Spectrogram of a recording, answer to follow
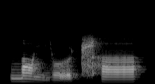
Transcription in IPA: n̪ ɑ˥˨ ŋ j o̰˨˩ ʊ̯ ʈ͡ʂʰ ä˦

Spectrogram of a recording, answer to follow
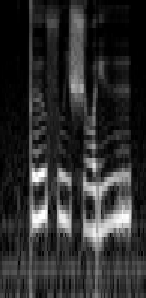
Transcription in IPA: t ə sʷ i ʃ ɔ ɾʲ ɨ

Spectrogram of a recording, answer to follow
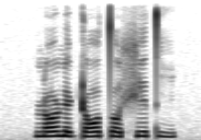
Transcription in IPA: ɳ ɔ ɳ ɛ ʈ ɔ t̪ ɔ ʃ ɪ t̪ i̤

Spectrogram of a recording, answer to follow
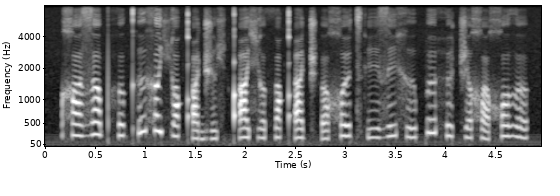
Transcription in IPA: χ ɐ˧ z ɐ˥˩ pʰ ɵ˧ kʼ ɨ˥ x ɐ˥ ç o˩˥ qʼ ɵ˩ d͡ʒ ʉ˩ ç qʼ ɐ˧ ɕ ɵ˩˥ θ ɵ˩˥ qʼ ɨ˩˥ t͡ʃʼ ɵ˩ χ ʉ˧ t͡sʼ i˧ z i˥ x ɨ˩˥ p ʉ˥ h ʉ˧ t͡ʃ ɨ˩˥ χ ɵ˩ χ o˥ ð ɵ˧

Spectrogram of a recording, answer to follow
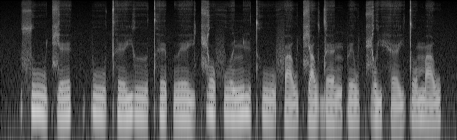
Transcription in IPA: s uː˥˨ t͡ɕ e˧˥ | p uː˧˩ t̪ʰ e˩˧ j ɯː˧˩ t̪ʰ e˧˩ p̚ ʋ eː˧˩ j t͡ɕ o˥˨ f u˧ ə̯ ɲ i˥˨ t̪ʰ uː˧˩ f a˩˧ w t͡ɕ a˧ w d ɛː˧˩ ŋ p e˧ w t͡ɕ o˧ j h ɛː˩˧ j t̪ o˧˥ m a˧˥ w

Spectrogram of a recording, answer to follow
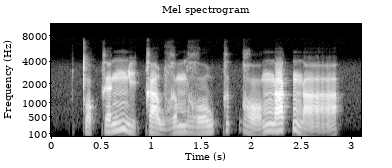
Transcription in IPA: t̪ ɔ˨˩˨ k ɛ˧˥ ŋ ɲ i˨˩˨ k a˨˩ w ɣ ə˧ m ɣ o˧˥ w k ə˦˥ k̚ ɣ ɔ˨˩˦ ŋ a˦˥ k̚ ŋ aː˨˩˨

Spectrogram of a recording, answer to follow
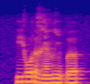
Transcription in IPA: j oː˦ ɾ ə˨ ɣ ɛ̃˧ v ĩ˦˨ ɓ ə˦

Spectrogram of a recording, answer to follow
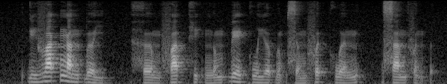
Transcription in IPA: ɗ i˨˦ v a˦˥ k̚ ŋ a˧ n ɓ ə˨˩ j | h əː˨˩ m f a˦˥ t̚ h ḭ˧˨ ə̯ ŋ ə˨˦ m ɓ e˧ k w i˧ ə̯ ɓ ə̰˧˨ m s ə˨˦ m f ə˦˥ t̚ h w ə˨˦ n | s a˧ n f ə̰˧˨ n ʔ

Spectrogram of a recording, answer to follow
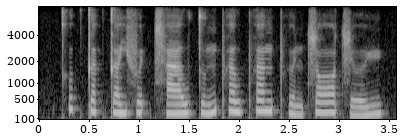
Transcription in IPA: kʰ ʊ˥ k̚ t̪ ɐ˧ k̚ t̪ ɐ˨ j f ɵ˨˥ t̚ t͡sʰ aː˨˧ w t̪ ʊ˨˥ ŋ pʰ ɐ˧ w pʰ ɐ˧ ŋ pʰ ɵ˨˩ n t͡s ɔː˧ t͡s ɵ˨˧ ɥ

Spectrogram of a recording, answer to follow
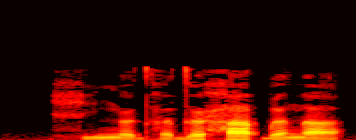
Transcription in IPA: h i˩˧ ŋ œ˨˩ dʱ ɐ˩˧ d œ˦˥ h a˦˥ ɓ ɐ˦˥ n a˥˩

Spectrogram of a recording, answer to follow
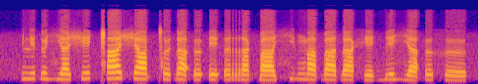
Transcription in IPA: lʲ ə ɗ ɵ zʲ a ʃ e ǁ a ʃ a ǀ ɵ ɗ a ʔ ɵ ʔ e ʔ ə r a k͡p a sʲ ə ŋ͡m a ɓ a ɗ a x e ɡ͡b e zʲ a ʔ ɵ x ɵ

